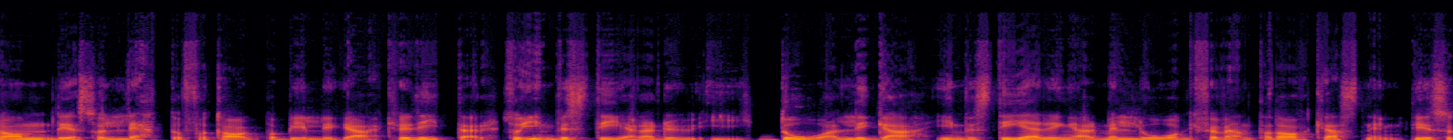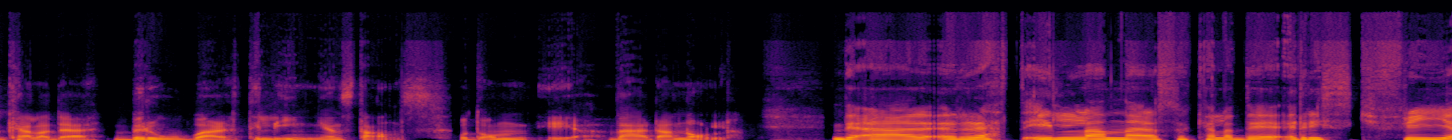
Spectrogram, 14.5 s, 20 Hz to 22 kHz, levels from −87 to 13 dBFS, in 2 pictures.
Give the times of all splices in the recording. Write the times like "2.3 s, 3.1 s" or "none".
7.0 s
